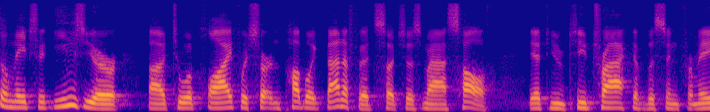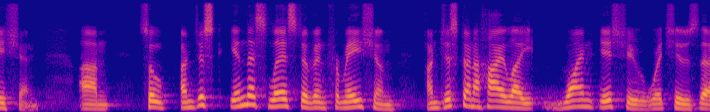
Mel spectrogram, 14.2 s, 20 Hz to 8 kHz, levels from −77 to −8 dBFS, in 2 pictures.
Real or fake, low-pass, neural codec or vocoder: fake; 7.2 kHz; codec, 16 kHz, 0.5 kbps, FunCodec, trained on Chinese and English, 25 frames a second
